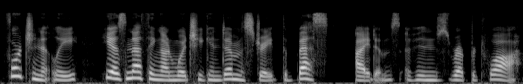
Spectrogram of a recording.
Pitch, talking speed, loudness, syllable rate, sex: 220 Hz, 170 wpm, -20 LUFS, 6.3 syllables/s, female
